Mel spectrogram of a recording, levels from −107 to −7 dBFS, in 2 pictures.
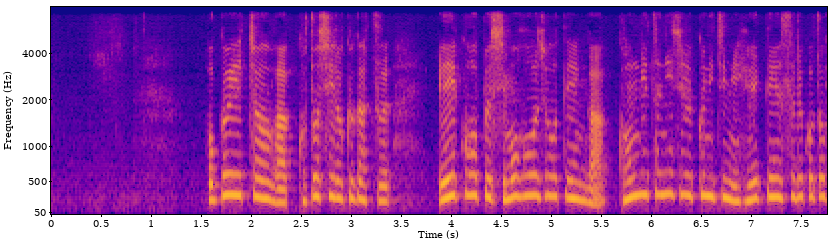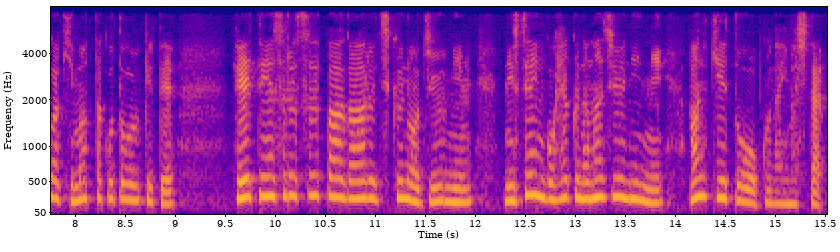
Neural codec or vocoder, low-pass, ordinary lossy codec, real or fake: vocoder, 22.05 kHz, 80 mel bands, HiFi-GAN; 7.2 kHz; none; fake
